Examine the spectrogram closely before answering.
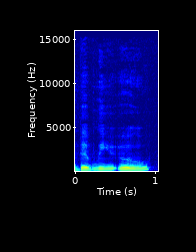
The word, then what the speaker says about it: βιβλίου: Biblion wants to keep an acute over the iota in the second to last syllable. So when it changes to bibliou, of a book, and that last syllable becomes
